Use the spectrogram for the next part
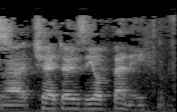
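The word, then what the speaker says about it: Chiedozie Ogbene: Chedozie Ogbeni.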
